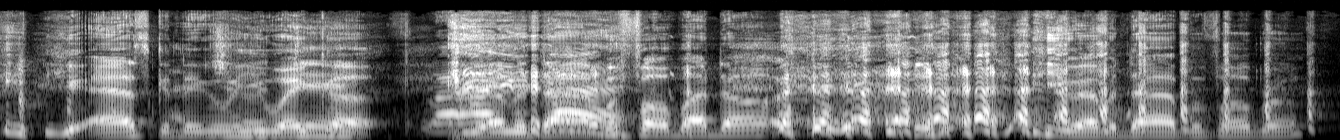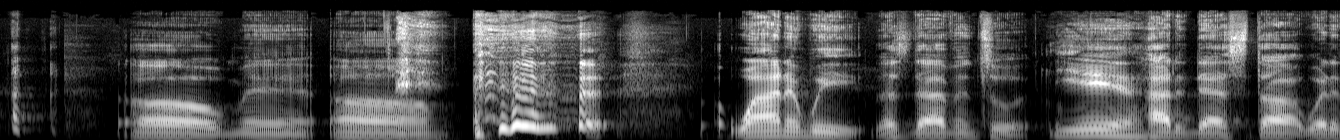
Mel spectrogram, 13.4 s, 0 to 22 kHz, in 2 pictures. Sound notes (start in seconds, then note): 0.0 laughing; 3.6 laughing; 8.8 laughs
